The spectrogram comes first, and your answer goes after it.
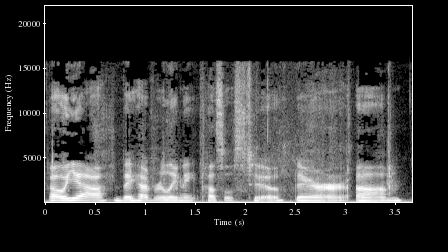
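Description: Bright chatty mom filming herself in the kitchen, thinking out loud, bit of background hiss. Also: female voice, medium pitch, fairly even intonation, unhurried, gravelly. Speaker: family vlogger. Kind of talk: casual vlog chat. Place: home kitchen. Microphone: handheld camera at arm's length.

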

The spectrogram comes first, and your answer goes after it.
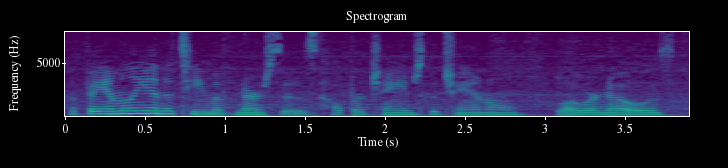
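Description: A woman reporter reading a scripted television news narration in a measured storytelling way. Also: on the low side, dark tone, a little hiss or hum.

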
